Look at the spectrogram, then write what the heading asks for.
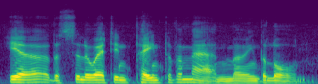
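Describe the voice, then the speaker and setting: A man narrating a radio drama in a solemn, measured way, with deliberate dramatic pauses. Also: on the low side, no echo. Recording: radio drama with music behind. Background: music.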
